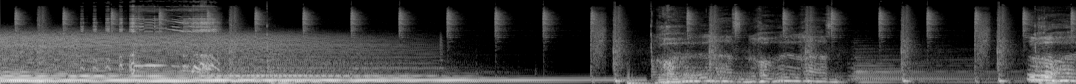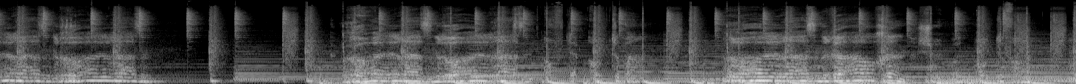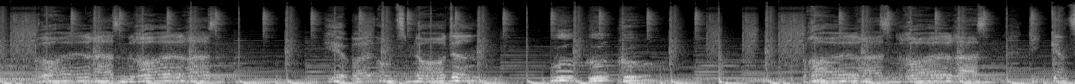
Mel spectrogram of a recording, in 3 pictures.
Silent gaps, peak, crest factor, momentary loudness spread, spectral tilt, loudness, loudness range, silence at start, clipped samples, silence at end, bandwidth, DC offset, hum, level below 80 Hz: none; 0 dBFS; 16 dB; 14 LU; -5.5 dB/octave; -17 LUFS; 9 LU; 0 s; under 0.1%; 0 s; 20 kHz; under 0.1%; none; -24 dBFS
